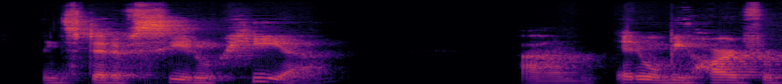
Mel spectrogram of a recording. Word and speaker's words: cirugía: important to make sure you stress the correct syllable. If you accidentally, like the example I gave, cirugía, instead of cirugía, it will be hard for people to understand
